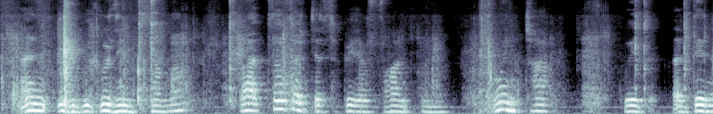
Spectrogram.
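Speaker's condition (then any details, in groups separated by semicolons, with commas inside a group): Cerebral palsy; wheelchair user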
